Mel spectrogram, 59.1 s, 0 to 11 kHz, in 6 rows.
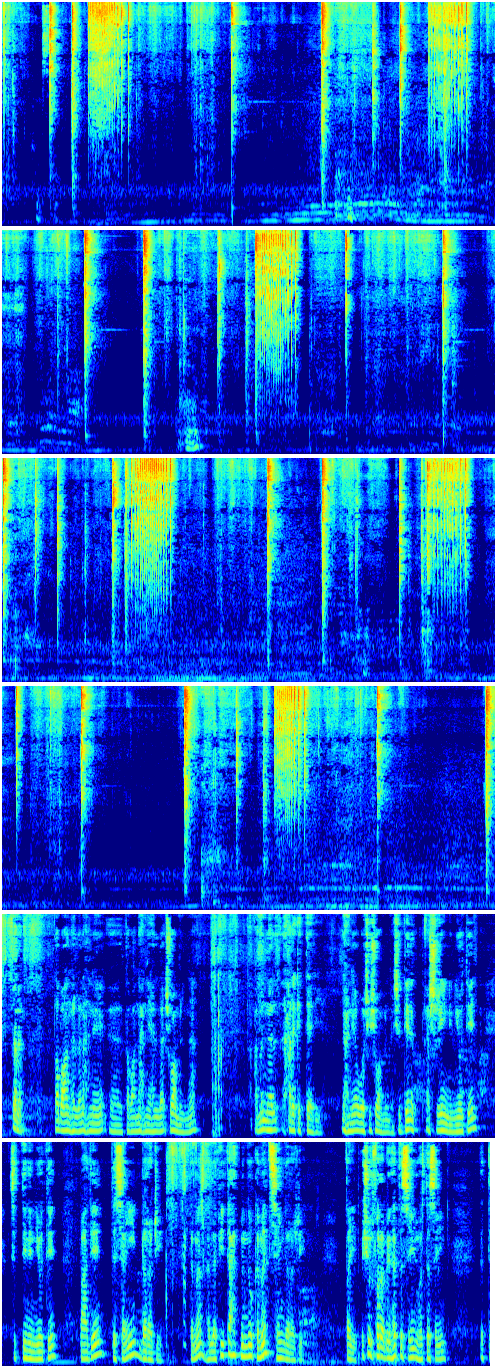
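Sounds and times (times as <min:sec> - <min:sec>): socket ratchet clicking: 0:00.9 - 0:02.7, 0:06.4 - 0:06.6, 0:07.4 - 0:09.5, 0:14.9 - 0:15.9, 0:21.8 - 0:23.3, 0:25.0 - 0:25.3, 0:27.7 - 0:29.2, 0:34.3 - 0:35.9.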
